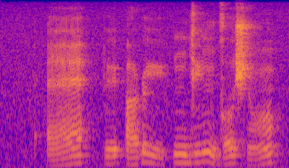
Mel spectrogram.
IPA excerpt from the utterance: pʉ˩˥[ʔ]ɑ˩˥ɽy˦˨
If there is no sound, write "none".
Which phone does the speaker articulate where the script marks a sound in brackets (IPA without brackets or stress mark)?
ʔ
